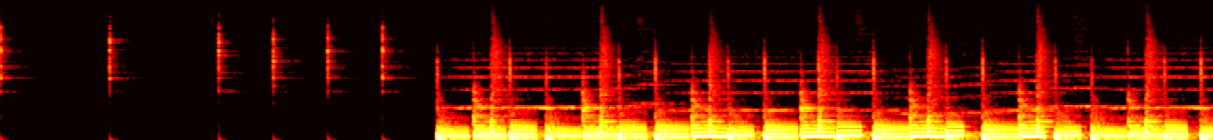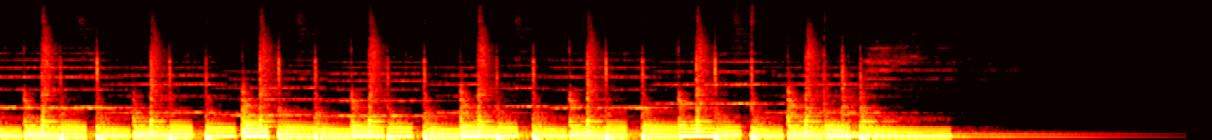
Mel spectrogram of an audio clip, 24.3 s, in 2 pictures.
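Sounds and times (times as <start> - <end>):
musical accompaniment: 4.4 - 22.6.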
